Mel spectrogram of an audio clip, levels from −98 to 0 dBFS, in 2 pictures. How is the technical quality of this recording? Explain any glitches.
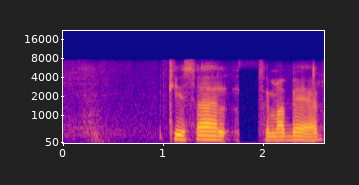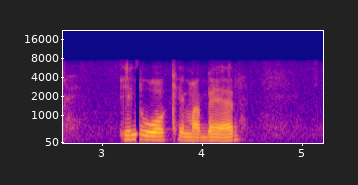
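The recording is technically poor, with wideband mobile-codec damage throughout and two dropouts from lost speech frames.

AMR wideband (HD Voice) codec, throughout: the speech has been squeezed through AMR-WB at a very low rate. The codec rebuilds speech below 6.4 kHz from a pulse-excited vocal tract model and fills the top band with shaped noise. Here the consistent roughness and raspy grain fit the 8.85 kbit/s mode, one of the lowest, where the model lacks the detail to keep the voice smooth.

Lost AMR speech frames, 1.75 to 1.98 s and 3.34 to 3.40 s: corrupted frames failed their checks, so the decoder kept repeating the last good pitch and vocal tract settings while lowering the gain. The longer gap, about 200 ms, drops to near silence within two frames, consistent with roughly ten consecutive 20 ms frames missing. The 40 ms gap, which fits two frames, is a short dip before the speech returns, a little weak at first.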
